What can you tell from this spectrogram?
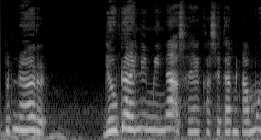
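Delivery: high, loud, fast retort; exasperated conceding. Retold or imitated. Father figure handing over the oil, exasperated conceding. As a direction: imitate a father figure giving in crossly.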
